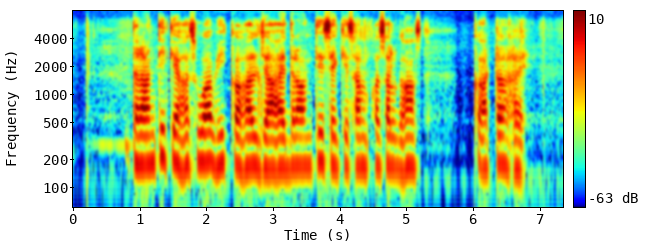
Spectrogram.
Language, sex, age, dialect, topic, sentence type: Magahi, male, 25-30, Southern, agriculture, statement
